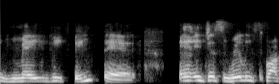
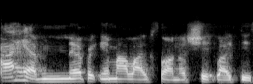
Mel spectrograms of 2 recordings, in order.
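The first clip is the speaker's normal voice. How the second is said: normal talking voice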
